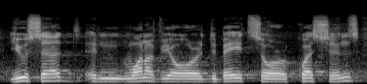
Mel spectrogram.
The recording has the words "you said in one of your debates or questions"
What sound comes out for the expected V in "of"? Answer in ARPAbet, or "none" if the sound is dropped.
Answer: V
